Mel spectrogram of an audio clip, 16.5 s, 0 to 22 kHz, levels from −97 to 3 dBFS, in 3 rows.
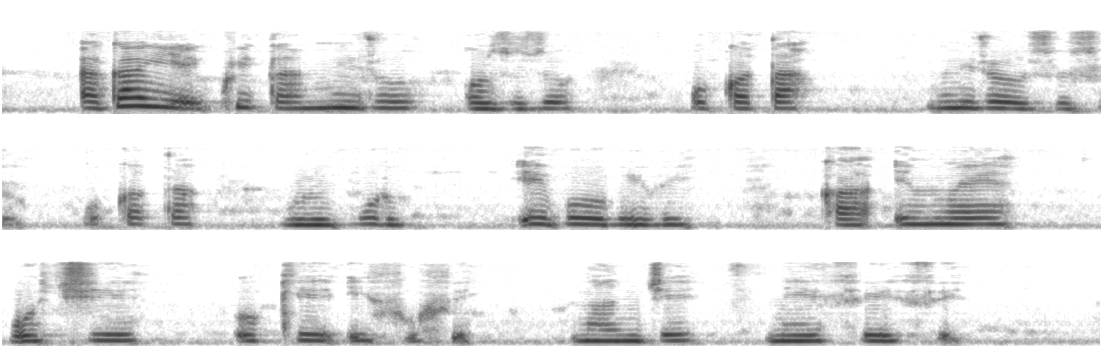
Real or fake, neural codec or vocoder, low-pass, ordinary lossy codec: fake; codec, 16 kHz, 16 kbps, FunCodec, trained on LibriTTS, 50 frames a second; none; none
